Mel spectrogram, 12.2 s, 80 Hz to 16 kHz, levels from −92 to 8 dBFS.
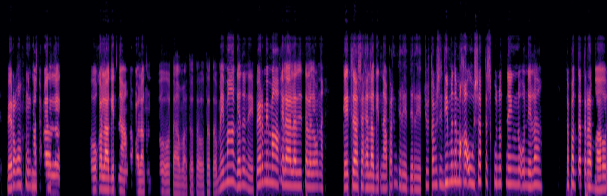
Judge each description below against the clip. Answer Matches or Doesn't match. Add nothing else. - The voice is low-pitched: Doesn't match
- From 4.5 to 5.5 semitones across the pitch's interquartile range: Matches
